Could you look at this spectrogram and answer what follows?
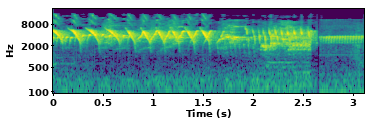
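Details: Darah Biru canary delivering a dense, loud trilling song of rapid down-slurred notes, shifting into a buzzy rolling passage and ending on a sustained high steady whistle.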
